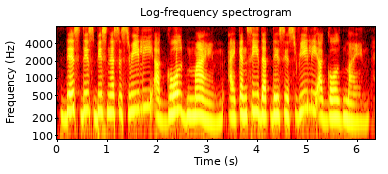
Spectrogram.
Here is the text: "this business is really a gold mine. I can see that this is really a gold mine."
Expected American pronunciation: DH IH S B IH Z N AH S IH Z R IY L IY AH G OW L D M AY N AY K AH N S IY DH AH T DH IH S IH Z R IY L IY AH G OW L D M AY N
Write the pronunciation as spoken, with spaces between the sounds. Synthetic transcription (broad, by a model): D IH S B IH S N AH S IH S R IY L IY AH G OW L D M AY N AY K AH N S IY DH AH T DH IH S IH S R IY L IY AH G OW L D M AY N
